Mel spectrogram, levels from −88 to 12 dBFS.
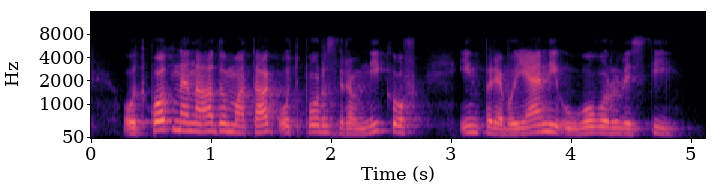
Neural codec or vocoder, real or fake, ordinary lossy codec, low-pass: codec, 16 kHz, 2 kbps, FunCodec, trained on Chinese and English, 25 frames a second; fake; none; 7.2 kHz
